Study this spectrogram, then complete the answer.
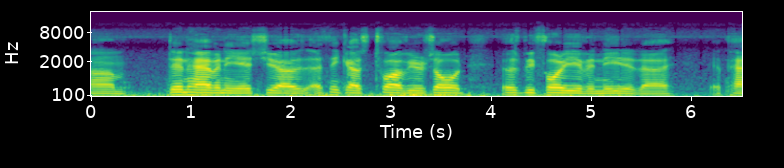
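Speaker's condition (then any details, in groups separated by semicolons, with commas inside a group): Cerebral palsy; spastic, affects walking and legs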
